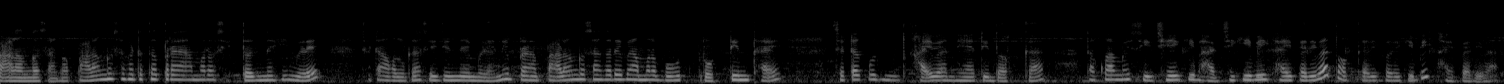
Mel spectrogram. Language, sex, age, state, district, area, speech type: Odia, female, 45-60, Odisha, Cuttack, urban, spontaneous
